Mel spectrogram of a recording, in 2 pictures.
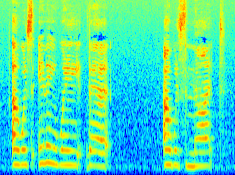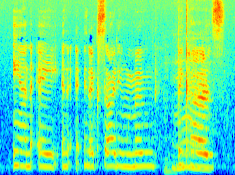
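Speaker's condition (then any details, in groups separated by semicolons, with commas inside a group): Cerebral palsy; congenital, uses wheelchair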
